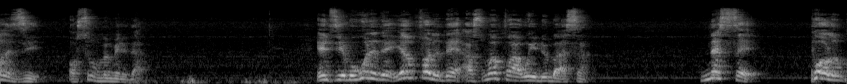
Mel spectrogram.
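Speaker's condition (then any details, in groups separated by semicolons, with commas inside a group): No condition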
